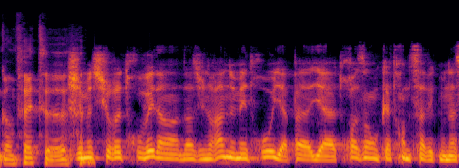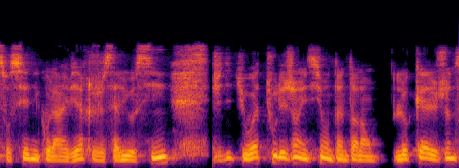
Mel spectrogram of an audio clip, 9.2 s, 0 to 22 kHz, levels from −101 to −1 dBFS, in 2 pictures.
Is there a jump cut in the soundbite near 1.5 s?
no; 1 cut; at 6.7 s

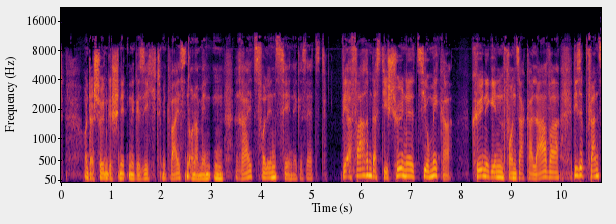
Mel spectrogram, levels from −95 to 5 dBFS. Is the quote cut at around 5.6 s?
yes; 1 cut; at 5.6 s

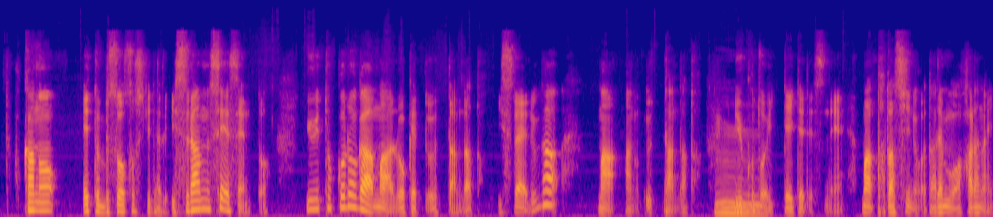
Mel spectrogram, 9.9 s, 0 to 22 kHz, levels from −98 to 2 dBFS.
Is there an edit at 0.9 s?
no; 1 cut; at 4.9 s

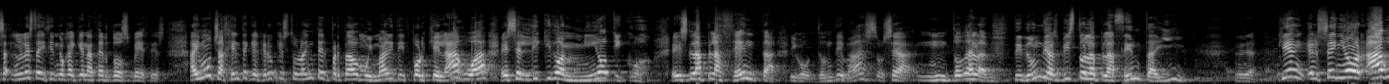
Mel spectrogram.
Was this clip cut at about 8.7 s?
no; 3 cuts; at 4.1 s, 10.1 s, 12.8 s

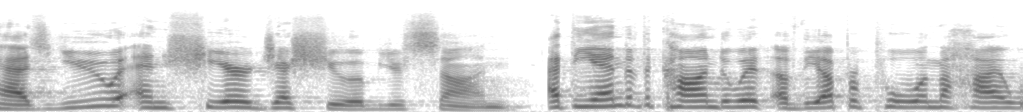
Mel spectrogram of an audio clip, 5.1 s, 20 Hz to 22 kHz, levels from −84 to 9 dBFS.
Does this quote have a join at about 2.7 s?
yes; 1 cut; at 2.7 s

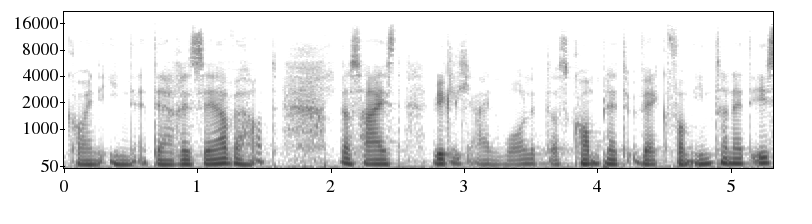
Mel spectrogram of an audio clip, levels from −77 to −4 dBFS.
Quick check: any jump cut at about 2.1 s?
yes; 1 cut; at 2.1 s

